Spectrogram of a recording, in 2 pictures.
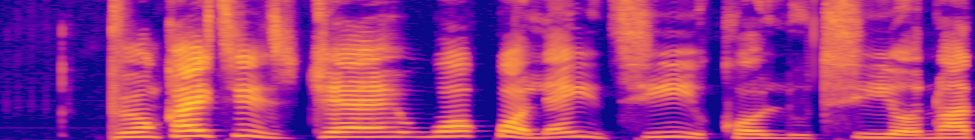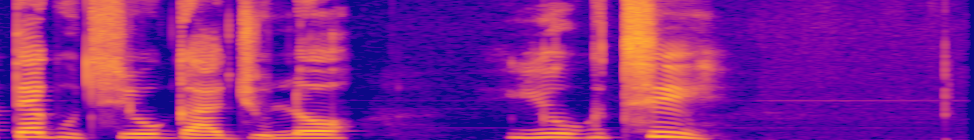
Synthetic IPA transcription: bɾũ˧˦ka˦i˦ti˦˨sd͡ʒɛ˦wɔ˦k͡pɔ˦˨lɛ˨˦j̃ĩ˦˨tʰi˨˦i˦˨kʰɔ˧lo˨ti˧˦ɔ˨nũ˧a˧tɛ˦ɡũ˦˨ti˨˦o˦ɡa˧˨d͡ʒo˨˦lɔ˧ | jo˧ɡti˦˨

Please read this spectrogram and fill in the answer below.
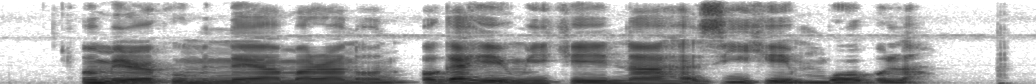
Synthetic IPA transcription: o˦me˨ɾa˨ku˦mu˦˨n̩˦e˨ja˦ma˦ɾa˦nɔ˨ɔ˨ɡa˦ɦe˨ŋʷi˦ke˦na˦ɦa˨zi˦ɦe˦ŋ͡m̩˦ɡ͡bɔ˦bʊ˦la˨

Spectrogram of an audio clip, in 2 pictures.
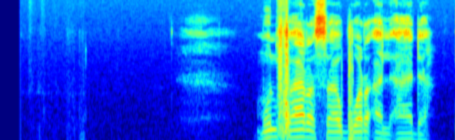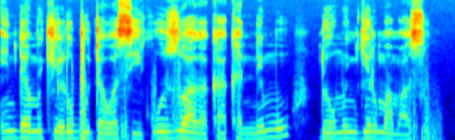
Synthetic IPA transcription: mʊ˦nɸaː˦ɽa˨saː˦bʊ˨wɐ˦rʔa˨lʔaː˦daː˨ | ʔɪ˦nda˨mʊ˦kʲeː˨ɽʊ˦buː˨taː˨wɐ˨siː˨kʷʼoː˦zʊ˦waː˨ɡa˨kaː˨kɐ˨nːɪ˦mːu˨doː˨mɪ˦ŋɡʲɪ˦ɽma˨maː˨sṵ˦ʔ

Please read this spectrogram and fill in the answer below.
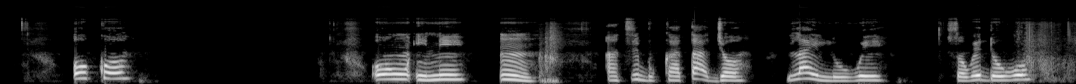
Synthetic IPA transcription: o˦ko˦ | o˧hũ˧ʔi˨nĩ˧˦˨ | a˨ti˧bu˨ka˨ta˦˨d͡ʒɔ˧ | la˦i˦˨lo˨we˧ | sɔ˨we˨˦do˧wo˦

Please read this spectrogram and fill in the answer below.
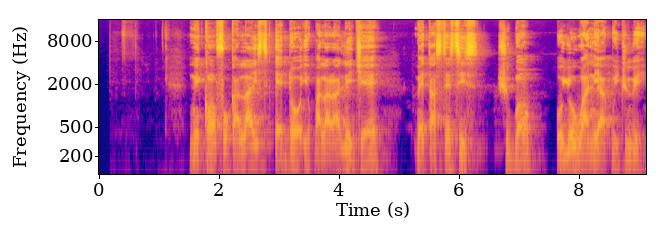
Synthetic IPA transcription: nĩ˨kã˧fo˧ka˧la˦i˦stɛ˨dɔ˨ḭ˨k͡pa˨la˦ɾa˨˦le˦˨d͡ʒɛ˨˦ | mɛ˧ta˧stɛ˦si˦˨s | ʃu˨ɡ͡bɔ̃˨˦ | o˧joː˦˨wa˨nĩ˨˦a˦˨k͡pe˨d͡ʒu˦wḛ˦˨

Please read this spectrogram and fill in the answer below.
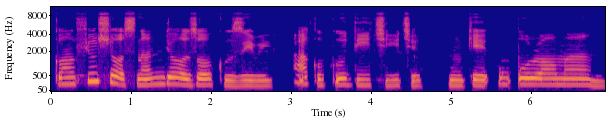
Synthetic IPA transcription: kɔ˨n̩˨fju˦ʃɔ˨sna˨n̩˦dɪ˦ɔ˨zɔ˦kʊ˨zi˨ɾi˨ | a˦kʊ˨ko˦di˨i˦t͡ʃi˦i˦t͡ʃe˦ | ŋ̩˨ke˦ʊ˦ŋ͡mk͡pʊ˦ɾɔ˦ma˦a˦ɦʊ˨

